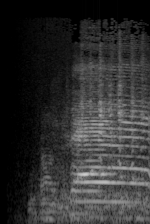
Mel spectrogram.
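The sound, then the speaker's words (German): Trained performing goats bleat in one long, loud, quavering harmonic call that rises out of a soft shuffle and holds steady to the end, with no talk over it. “Mit Ziegen? Kann man die denn dressieren?”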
